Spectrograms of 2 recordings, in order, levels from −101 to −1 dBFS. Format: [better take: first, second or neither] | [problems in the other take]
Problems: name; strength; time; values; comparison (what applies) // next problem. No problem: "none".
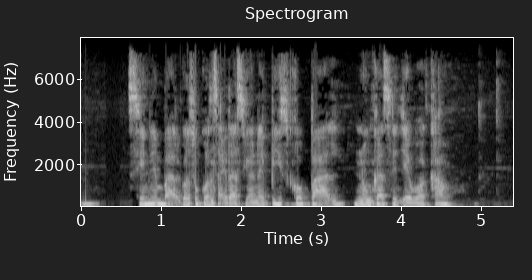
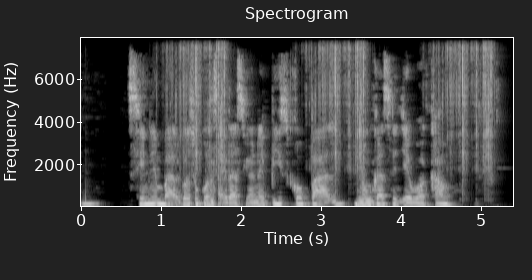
first | noise reduction (classical method log-MMSE)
